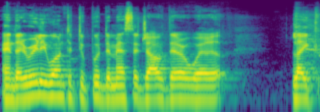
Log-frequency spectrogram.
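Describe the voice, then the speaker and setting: With an Israeli accent, a man speaks in a fairly high pitch. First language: Hebrew. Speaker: AI filmmaker. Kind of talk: casual interview. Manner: halting.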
